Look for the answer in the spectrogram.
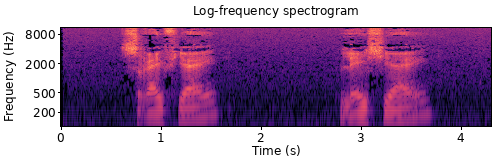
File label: "schrijf jij lees jij", Dutch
